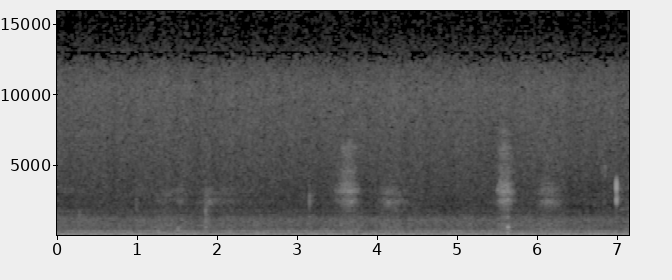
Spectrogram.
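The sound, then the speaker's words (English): A continuous, heavy low rumble of a passing train holds steady throughout, with a few faint high-pitched squeaks and clicks breaking through now and then. No one speaks. “How is this train distracting me? It's because I can hear it in the headphones.”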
